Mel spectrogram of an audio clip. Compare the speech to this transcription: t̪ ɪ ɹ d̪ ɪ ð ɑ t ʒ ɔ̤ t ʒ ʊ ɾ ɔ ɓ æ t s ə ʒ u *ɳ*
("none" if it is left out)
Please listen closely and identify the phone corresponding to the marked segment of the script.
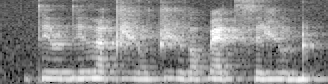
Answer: ɖ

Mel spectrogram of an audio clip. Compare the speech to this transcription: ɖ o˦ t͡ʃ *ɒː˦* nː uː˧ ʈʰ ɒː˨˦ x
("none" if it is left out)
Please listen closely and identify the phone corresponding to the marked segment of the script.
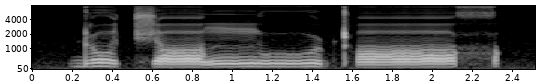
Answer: ɒː˨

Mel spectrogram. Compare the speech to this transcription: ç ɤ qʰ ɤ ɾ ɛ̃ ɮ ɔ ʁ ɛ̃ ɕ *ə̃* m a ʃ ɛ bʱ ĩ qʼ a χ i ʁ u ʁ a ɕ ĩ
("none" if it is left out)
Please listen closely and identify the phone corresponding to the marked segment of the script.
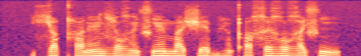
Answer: ɛ̃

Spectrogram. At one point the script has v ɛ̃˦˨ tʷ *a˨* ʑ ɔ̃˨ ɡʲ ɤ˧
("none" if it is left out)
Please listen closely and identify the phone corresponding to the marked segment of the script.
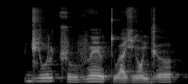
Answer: a˨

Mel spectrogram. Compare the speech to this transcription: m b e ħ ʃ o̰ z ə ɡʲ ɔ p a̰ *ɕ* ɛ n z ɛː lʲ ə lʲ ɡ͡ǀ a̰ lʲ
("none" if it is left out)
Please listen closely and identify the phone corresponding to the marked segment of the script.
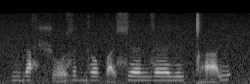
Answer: ɕ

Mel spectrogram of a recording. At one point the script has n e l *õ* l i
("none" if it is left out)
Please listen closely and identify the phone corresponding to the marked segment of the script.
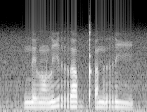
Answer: õ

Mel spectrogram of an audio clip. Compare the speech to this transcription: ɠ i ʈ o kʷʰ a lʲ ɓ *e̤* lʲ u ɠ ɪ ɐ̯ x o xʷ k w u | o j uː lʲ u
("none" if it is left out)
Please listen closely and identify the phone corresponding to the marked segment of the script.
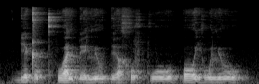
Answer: e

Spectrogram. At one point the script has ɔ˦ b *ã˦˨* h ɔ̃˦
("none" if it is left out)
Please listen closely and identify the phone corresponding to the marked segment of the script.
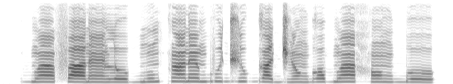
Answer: ã˦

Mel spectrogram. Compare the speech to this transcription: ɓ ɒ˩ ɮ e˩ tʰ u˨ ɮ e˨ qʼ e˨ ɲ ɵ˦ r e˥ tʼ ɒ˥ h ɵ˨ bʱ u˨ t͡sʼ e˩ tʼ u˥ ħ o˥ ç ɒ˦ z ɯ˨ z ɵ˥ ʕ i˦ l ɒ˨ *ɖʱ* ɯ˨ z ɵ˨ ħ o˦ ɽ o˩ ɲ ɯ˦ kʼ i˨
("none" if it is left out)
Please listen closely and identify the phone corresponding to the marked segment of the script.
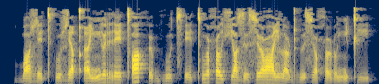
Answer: ɖʱ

